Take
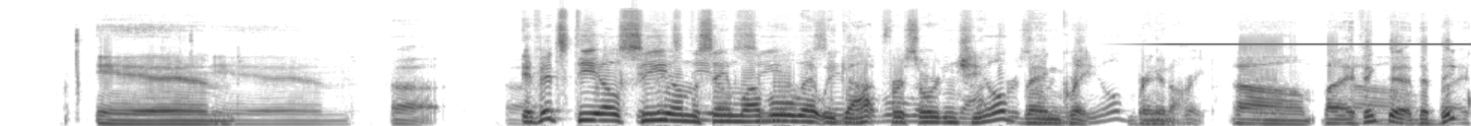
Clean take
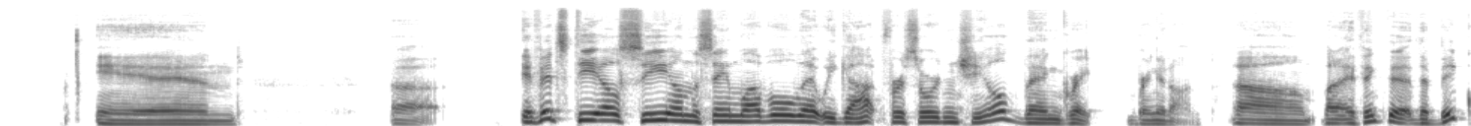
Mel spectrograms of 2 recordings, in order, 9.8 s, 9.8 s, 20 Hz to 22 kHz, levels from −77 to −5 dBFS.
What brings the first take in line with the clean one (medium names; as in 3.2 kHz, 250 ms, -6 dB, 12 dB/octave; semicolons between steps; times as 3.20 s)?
clip repair -18 dBFS; de-click; band-stop 5.2 kHz, Q 30; inverse comb 763 ms -12 dB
